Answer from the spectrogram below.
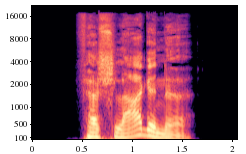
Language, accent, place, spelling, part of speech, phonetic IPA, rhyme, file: German, Germany, Berlin, verschlagene, adjective, [fɛɐ̯ˈʃlaːɡənə], -aːɡənə, De-verschlagene.ogg
- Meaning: inflection of verschlagen: 1. strong/mixed nominative/accusative feminine singular 2. strong nominative/accusative plural 3. weak nominative all-gender singular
